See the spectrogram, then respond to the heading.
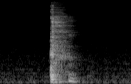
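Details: Sneeze induced with a paper tissue, partly held back: a single sudden, forceful, wet sneeze burst with a brief trailing exhale.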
